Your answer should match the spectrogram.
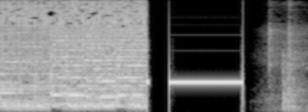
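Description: Intro jingle music that cuts off suddenly about a second in. After a brief gap comes a single steady high beep, about half a second long.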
